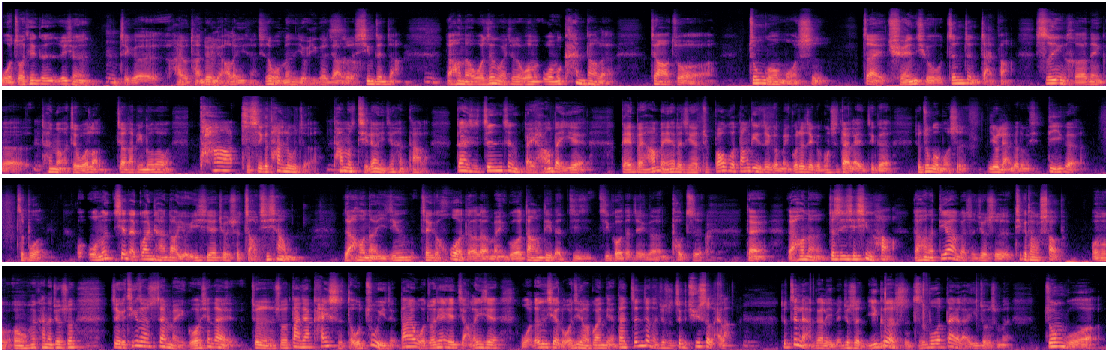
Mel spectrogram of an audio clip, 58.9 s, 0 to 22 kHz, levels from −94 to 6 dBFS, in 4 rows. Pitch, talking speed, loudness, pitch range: 120 Hz, 300 characters per minute, -23 LUFS, 105-150 Hz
